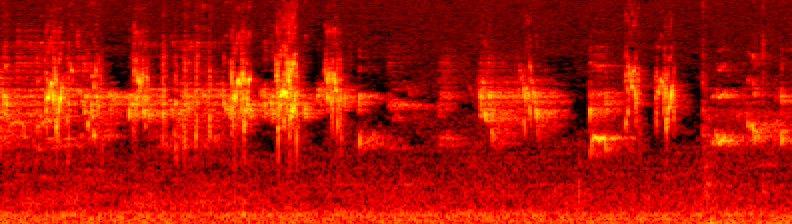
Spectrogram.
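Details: Happy budgerigar giving bright chirps and trilled warbling phrases, bursts of sharp tweets early on, then softer rising and falling whistled notes separated by short pauses.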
